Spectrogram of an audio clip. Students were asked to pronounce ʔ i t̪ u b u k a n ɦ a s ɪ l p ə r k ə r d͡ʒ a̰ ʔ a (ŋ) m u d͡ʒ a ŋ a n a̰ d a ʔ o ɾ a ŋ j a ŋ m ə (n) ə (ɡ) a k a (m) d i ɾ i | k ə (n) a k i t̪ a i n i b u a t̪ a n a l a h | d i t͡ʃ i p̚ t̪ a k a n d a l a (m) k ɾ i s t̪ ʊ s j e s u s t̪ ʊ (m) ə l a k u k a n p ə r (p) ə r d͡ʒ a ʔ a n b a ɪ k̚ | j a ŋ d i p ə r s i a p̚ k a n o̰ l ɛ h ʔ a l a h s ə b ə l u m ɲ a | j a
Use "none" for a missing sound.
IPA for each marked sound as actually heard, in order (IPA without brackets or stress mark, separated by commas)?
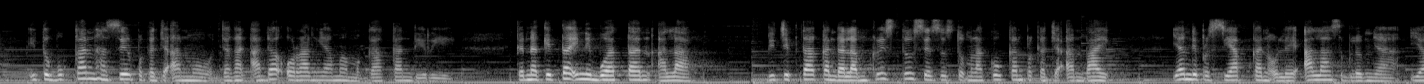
n, m, ɡ, n, n, m, m, k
